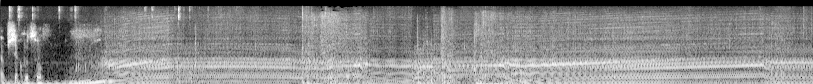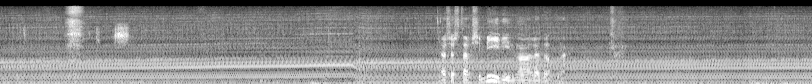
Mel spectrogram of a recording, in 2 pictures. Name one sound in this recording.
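A game car engine hums and revs steadily.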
